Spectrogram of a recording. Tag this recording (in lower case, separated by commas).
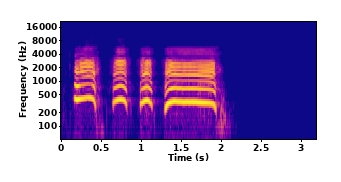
laughter, human voice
